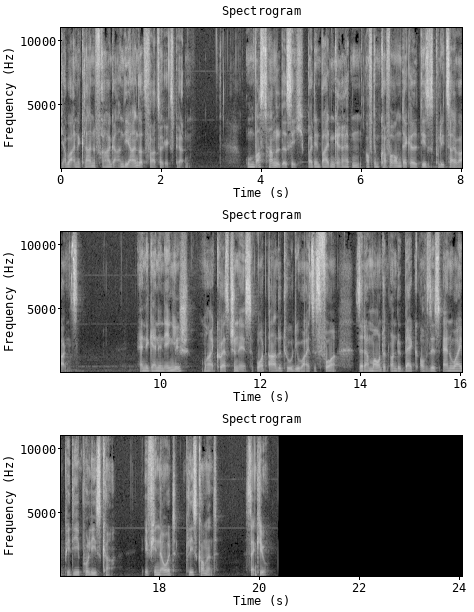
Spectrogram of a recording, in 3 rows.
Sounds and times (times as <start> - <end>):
Speech: 0.0 - 2.7, 3.7 - 8.4, 9.6 - 20.4.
